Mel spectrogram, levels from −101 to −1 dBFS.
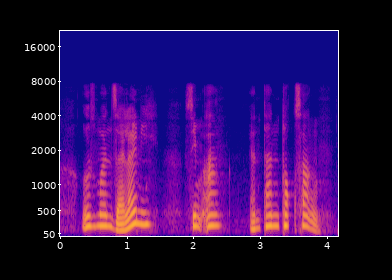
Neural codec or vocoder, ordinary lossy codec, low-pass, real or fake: none; none; none; real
